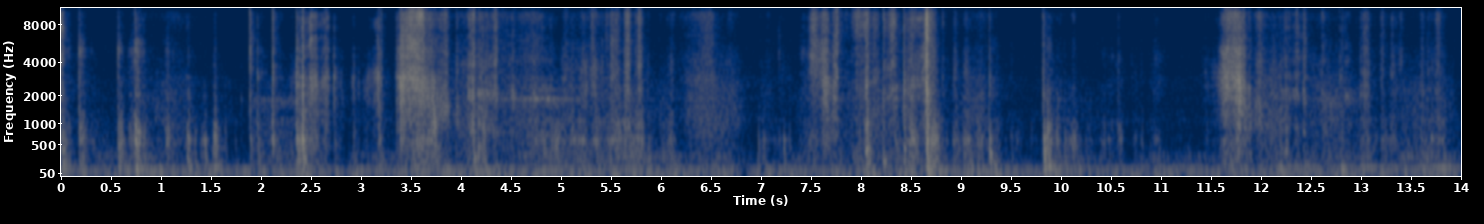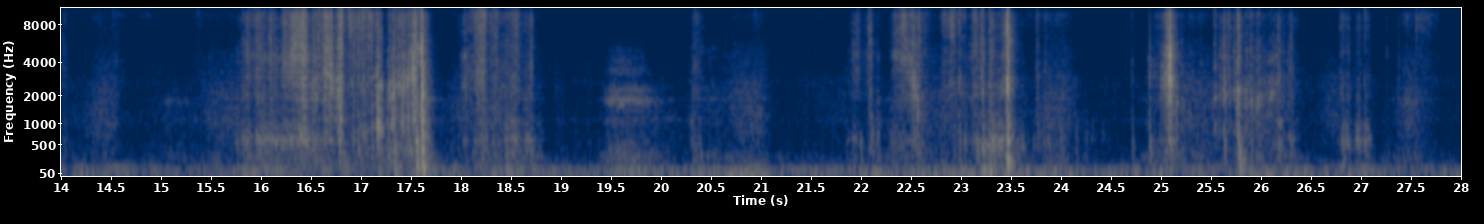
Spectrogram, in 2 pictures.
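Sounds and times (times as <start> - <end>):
cards sliding and rustling: 0.6 - 6.0, 7.5 - 9.1, 11.5 - 13.8, 15.8 - 18.7, 21.9 - 23.8, 24.8 - 27.1.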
